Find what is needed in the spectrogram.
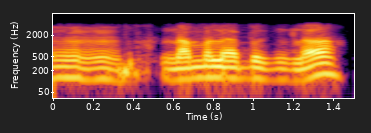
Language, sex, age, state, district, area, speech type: Tamil, male, 30-45, Tamil Nadu, Kallakurichi, rural, conversation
